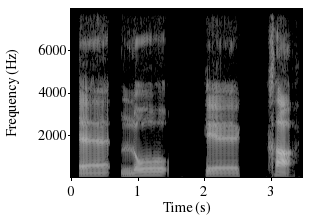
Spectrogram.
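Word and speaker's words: אֱלֹהֶיךָ: तो लगता था कि एलोहीम बोलेंगे, लेकिन आखिरी शब्द फाइनल मेम नहीं है, परंतु काफ है, फाइनल काफ। ठीक है, तो इसका उच्चारण होगा एलो हे खा, एलो हे खा।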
